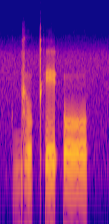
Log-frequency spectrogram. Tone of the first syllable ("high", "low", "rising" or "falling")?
high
